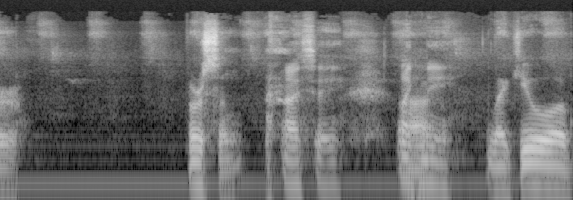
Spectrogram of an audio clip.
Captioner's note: laughing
